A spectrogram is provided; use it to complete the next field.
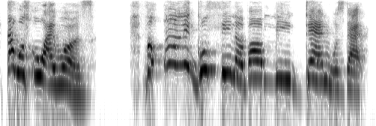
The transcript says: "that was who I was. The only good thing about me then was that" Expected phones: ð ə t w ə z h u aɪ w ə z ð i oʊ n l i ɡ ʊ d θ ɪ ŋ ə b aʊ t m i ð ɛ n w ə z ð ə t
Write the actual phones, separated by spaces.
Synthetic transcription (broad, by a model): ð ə t w ə z h u aɪ w ə z ð i oʊ n l i ɡ ʊ d θ ɪ ŋ ə b aʊ t m i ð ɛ n w ə z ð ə t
